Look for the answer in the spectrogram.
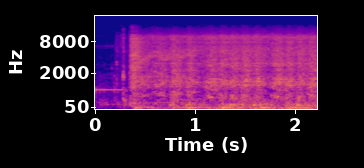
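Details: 2008 GMC Acadia with a random misfire code, after a recent PCV valve change: cranking in clear-flood mode with the accelerator floored for a battery voltage-drop relative compression test. Slightly uneven cranking beat, one cylinder pushing back less; low compression on cylinder #3.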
